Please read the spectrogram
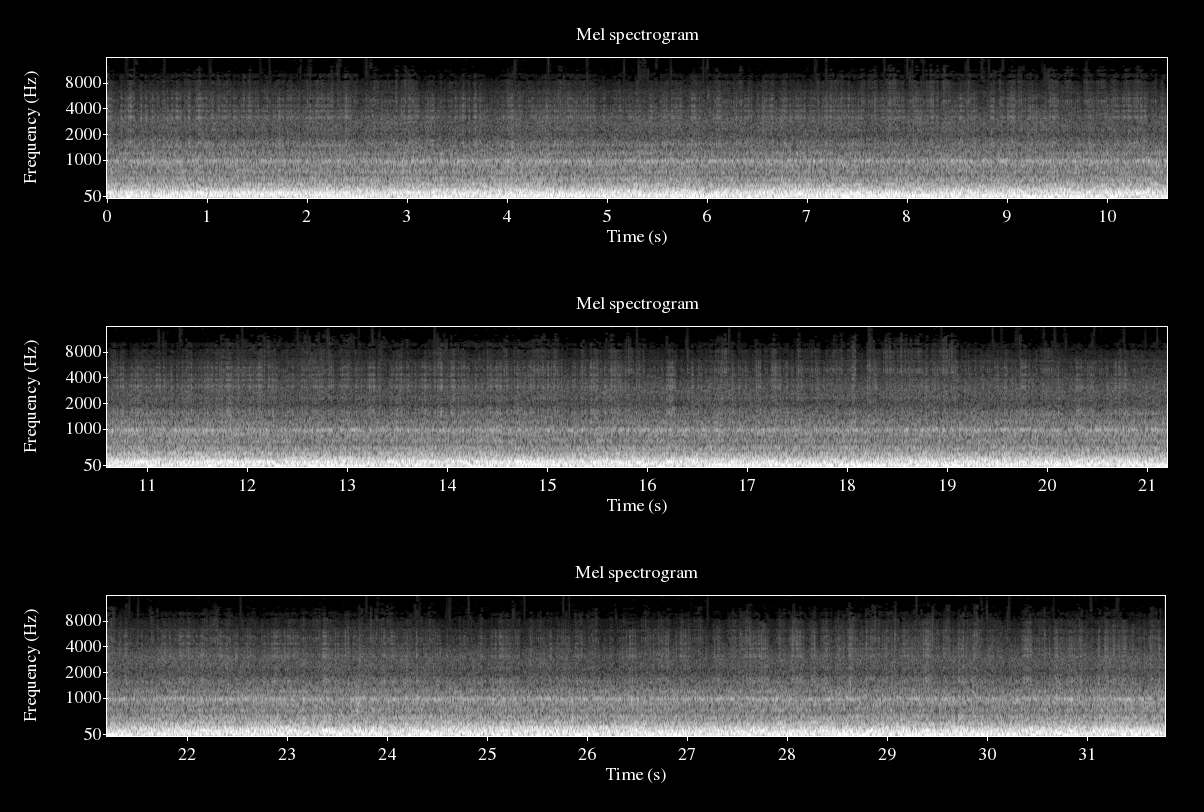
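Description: Steady road and engine noise of a car driving at highway speed, heard inside the cabin: an even low rumble with a faint steady high whine over it.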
